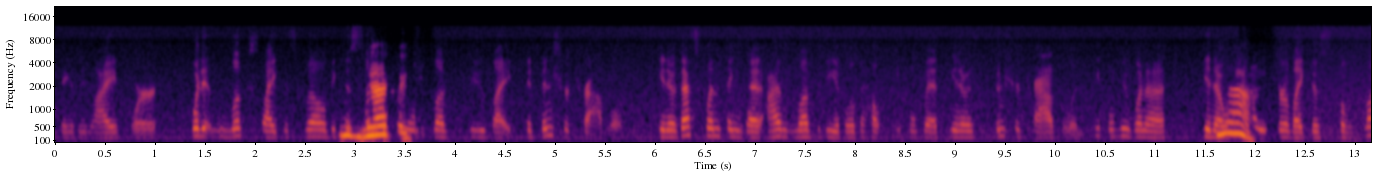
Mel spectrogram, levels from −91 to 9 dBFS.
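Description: At 3.33 to 3.78 s the speech sags by roughly 10 dB, and the same thing happens again at 11.95 to 12.21 s. That's most likely speech suppressed in double talk: with both ends talking at once, the echo canceller couldn't tell this talker from the loudspeaker echo and turned the lot down. Throughout, the audio is band-limited near 12 kHz, which fits an Opus call path.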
